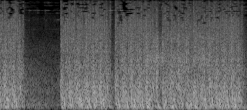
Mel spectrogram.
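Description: Gunfire in the video game PUBG rattles in dense, loud automatic bursts that fill the clip, with brief breaks between volleys and no speech.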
